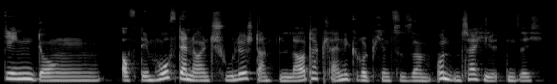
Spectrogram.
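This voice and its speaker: A woman from Germany reading aloud a children's story she wrote herself, in a lively storytelling manner. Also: fairly low pitch, moderate pace. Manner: lively storytelling, switches into character voices. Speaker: author reading her own story.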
